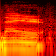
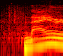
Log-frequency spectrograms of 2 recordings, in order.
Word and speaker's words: NieR: Nier is pronounced more like near.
